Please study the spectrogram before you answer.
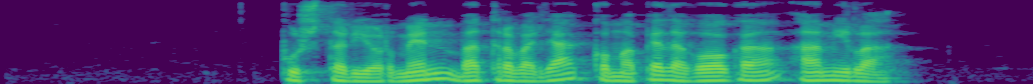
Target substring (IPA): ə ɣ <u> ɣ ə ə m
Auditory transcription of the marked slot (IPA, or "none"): ɔ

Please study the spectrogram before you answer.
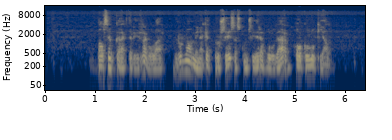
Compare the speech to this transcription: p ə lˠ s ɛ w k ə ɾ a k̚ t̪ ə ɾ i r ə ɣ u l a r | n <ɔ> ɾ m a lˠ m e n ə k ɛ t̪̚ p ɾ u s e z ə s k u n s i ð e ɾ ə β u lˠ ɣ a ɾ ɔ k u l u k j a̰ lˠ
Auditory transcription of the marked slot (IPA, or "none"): u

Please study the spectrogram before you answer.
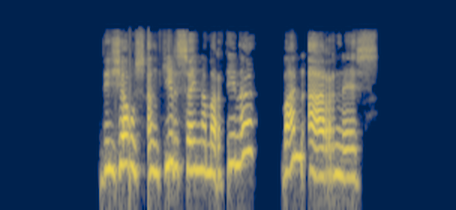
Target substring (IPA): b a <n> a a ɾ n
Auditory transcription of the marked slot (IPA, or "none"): n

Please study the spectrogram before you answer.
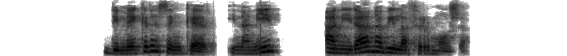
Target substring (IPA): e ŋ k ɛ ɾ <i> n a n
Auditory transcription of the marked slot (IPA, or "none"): i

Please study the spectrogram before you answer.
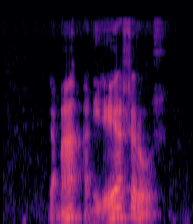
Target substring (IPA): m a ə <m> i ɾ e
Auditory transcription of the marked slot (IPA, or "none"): n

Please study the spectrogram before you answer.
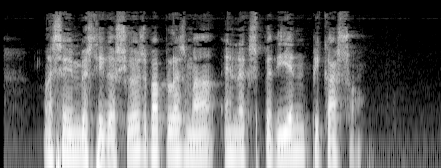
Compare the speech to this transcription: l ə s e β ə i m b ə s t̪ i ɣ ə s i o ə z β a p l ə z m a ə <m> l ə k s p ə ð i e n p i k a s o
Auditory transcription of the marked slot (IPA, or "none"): n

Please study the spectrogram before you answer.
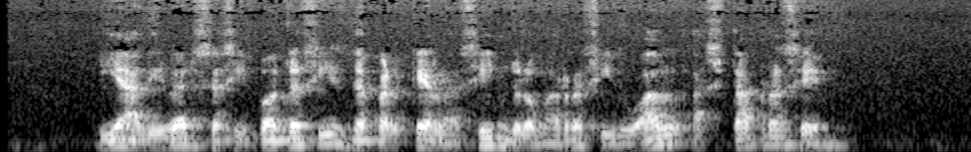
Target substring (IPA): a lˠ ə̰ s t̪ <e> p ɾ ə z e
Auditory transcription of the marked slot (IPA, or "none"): a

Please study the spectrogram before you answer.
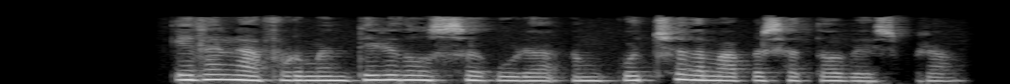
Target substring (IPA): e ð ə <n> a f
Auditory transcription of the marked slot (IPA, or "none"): n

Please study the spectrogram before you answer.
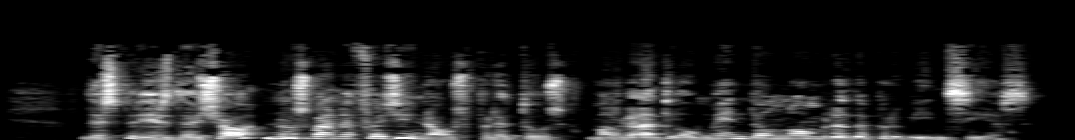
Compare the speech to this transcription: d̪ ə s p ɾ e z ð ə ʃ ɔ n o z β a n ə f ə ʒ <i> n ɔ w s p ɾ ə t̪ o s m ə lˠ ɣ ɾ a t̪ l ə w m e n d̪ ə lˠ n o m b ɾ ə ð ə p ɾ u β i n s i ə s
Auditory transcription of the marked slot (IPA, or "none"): i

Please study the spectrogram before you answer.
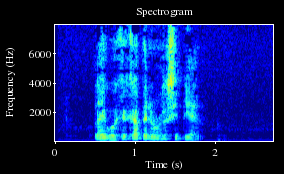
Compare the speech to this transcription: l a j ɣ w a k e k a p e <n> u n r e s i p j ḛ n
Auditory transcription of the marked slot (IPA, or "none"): n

